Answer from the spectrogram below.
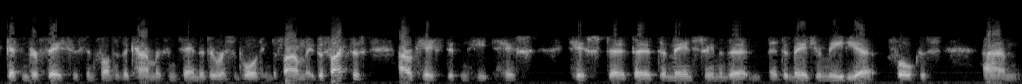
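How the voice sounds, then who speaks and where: A man's voice: low voice, little pitch movement, brisk, sharp tone, husky, low-quality recording. A man giving serious, earnest answers as an interview guest, emphatic and often repeating words. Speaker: radio interview guest, victim's family campaigner.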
